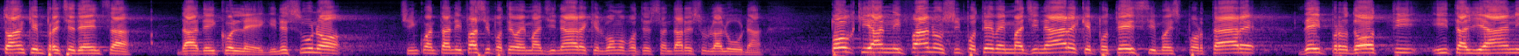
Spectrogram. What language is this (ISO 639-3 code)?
ita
